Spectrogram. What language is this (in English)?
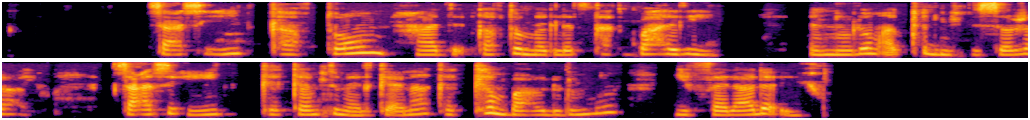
Tigrinya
